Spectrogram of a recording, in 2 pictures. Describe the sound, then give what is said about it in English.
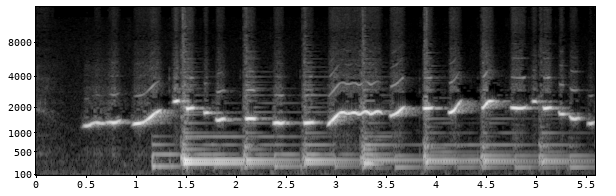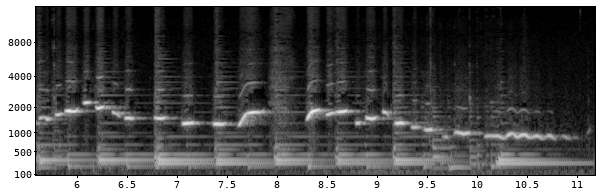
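A lively folk melody whistled clearly, bouncing through quick notes, over steady strummed ukulele chords played by the whistler, keeping a brisk rhythm underneath, with no talking. “And were you just playing the ukulele there with your whistling? I was playing the ukulele.”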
